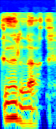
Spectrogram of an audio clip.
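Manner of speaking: sarcastic tone. Leaving a comment for a listener, checking how it sounds: sarcastic. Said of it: "Does that sound sarcastic?".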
